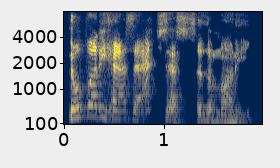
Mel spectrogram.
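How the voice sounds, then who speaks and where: In a very animated, high voice that is creaky, pushed, bright, and slightly rough, a man hosts a live Q&A stream. Talking a little fast, he rants emphatically and preachily, peppering his points with "right?" and "man."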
